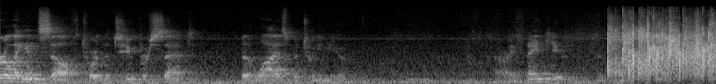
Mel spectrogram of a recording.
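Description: A man reads aloud calmly into a microphone.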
